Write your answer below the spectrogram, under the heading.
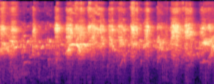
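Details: Portland pet budgerigars warble and chirp busily, mixing short whistled notes and rasping twitters in a dense high chorus with small pulses of loudness.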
